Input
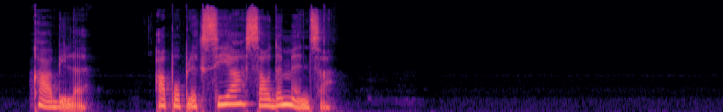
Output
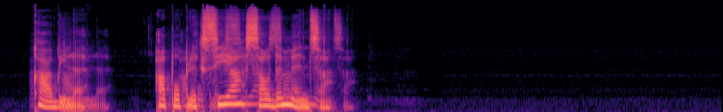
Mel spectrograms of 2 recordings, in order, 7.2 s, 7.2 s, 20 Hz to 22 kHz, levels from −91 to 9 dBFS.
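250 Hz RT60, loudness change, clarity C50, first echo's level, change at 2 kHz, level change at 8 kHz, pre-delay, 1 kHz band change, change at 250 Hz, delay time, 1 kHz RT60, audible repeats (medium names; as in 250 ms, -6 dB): no reverb, +1.5 dB, no reverb, -16.0 dB, +3.5 dB, +4.0 dB, no reverb, +1.5 dB, 0.0 dB, 232 ms, no reverb, 1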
